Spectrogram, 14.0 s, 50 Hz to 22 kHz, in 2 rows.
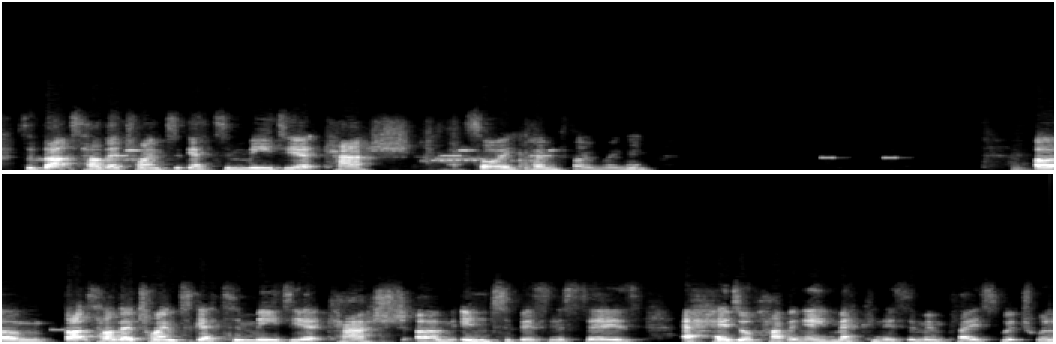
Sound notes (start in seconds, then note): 2.8 phone rings; 7.3 phone beeps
